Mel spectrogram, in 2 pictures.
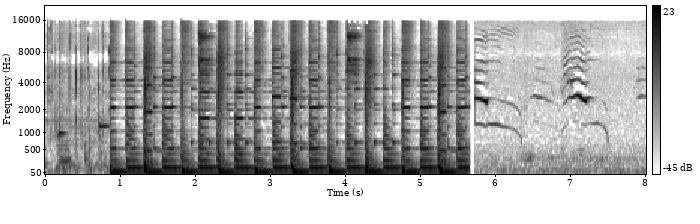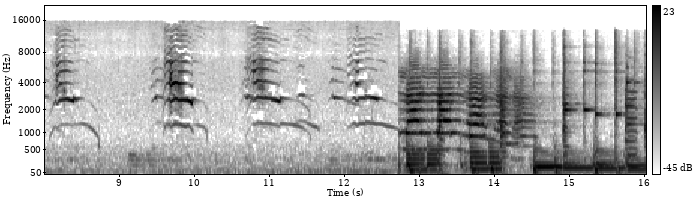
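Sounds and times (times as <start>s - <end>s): kitten meowing: 5.7s - 8.8s, 9.4s - 12.8s.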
